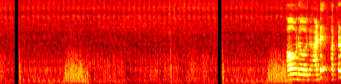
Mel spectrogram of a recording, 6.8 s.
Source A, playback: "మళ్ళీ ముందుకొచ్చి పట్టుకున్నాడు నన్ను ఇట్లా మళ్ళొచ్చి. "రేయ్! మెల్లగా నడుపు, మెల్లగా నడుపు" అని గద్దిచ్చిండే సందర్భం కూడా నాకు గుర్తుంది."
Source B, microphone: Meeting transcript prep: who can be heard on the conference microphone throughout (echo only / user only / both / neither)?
user only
